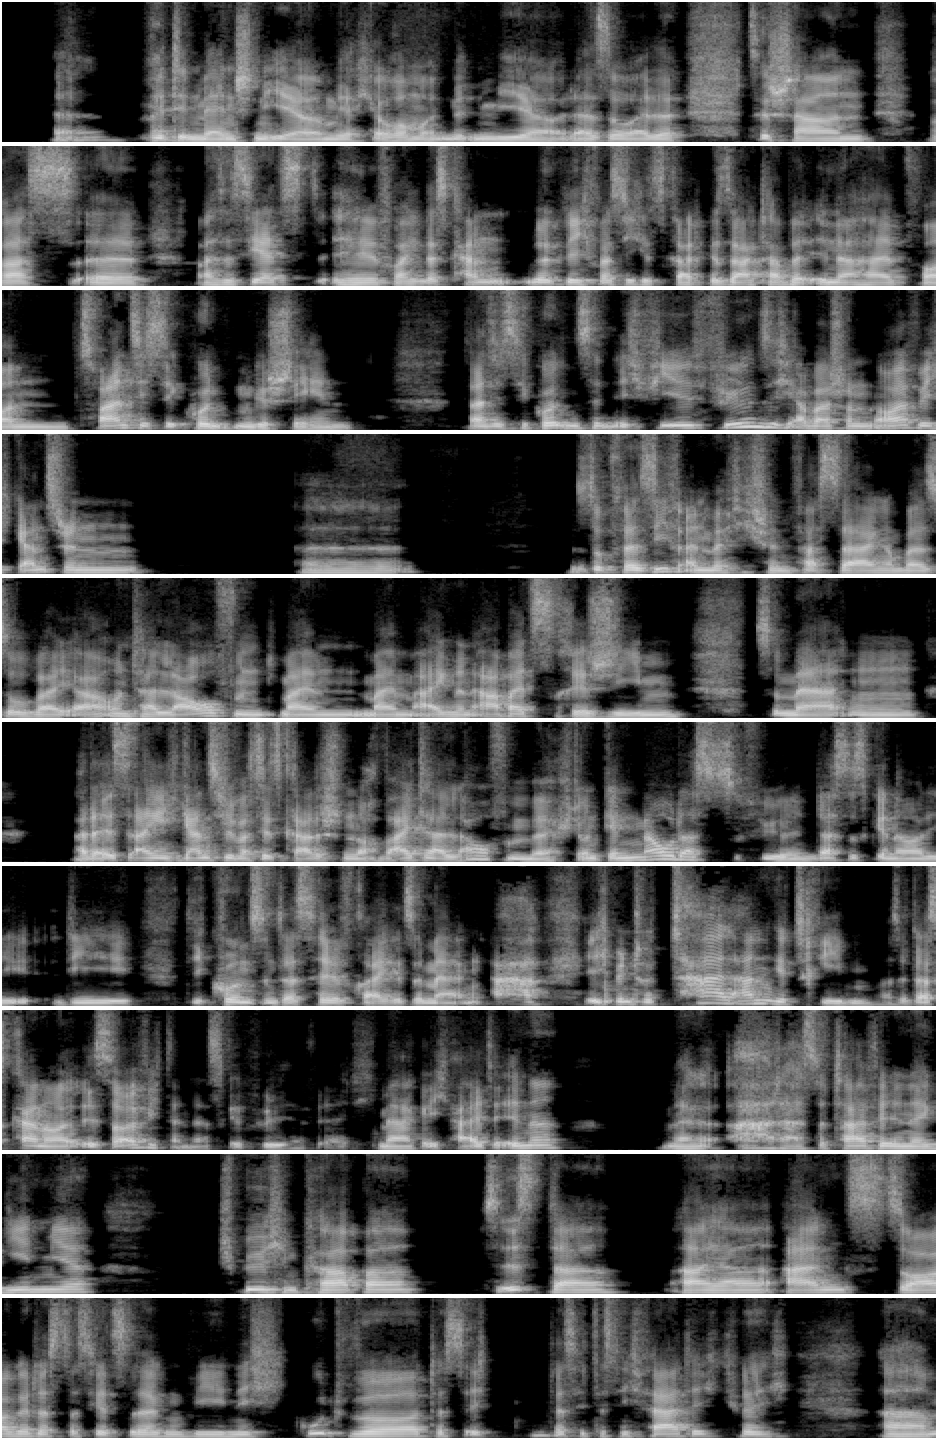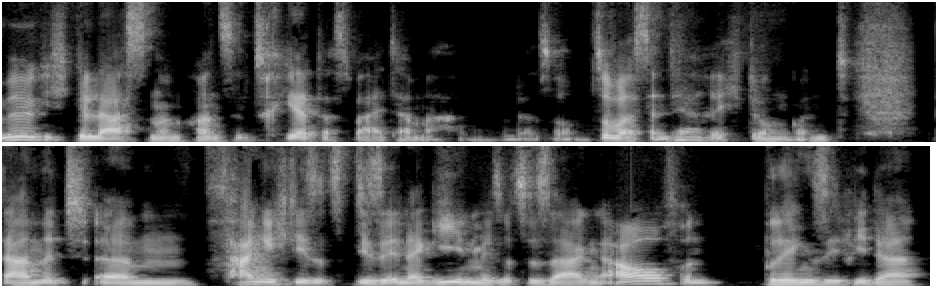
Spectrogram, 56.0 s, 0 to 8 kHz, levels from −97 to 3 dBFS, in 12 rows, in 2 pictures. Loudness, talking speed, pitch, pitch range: -21 LUFS, 190 wpm, 115 Hz, 105-130 Hz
